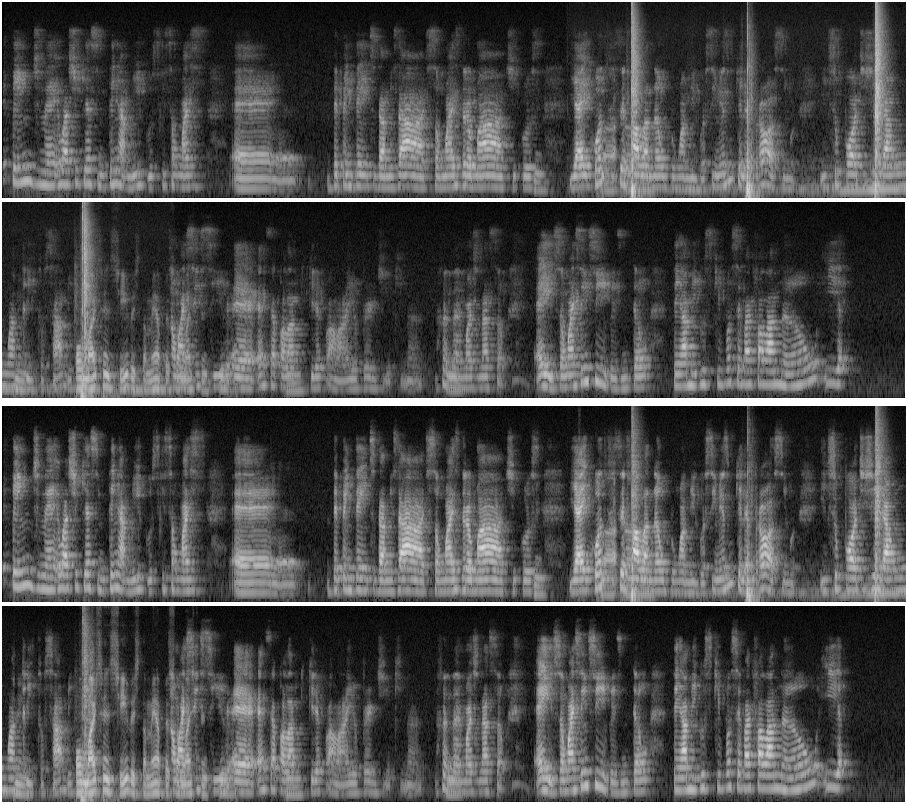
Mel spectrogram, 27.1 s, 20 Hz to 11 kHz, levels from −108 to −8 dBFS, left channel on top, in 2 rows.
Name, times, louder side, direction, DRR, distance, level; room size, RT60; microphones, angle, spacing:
voice 1, 0.0-4.4 5.0-14.6 16.1-19.8 20.2-26.1, right 4 dB, 75° right, 1.3 m, -39 dB
voice 2, 9.0-9.7 13.7-14.0 14.7-17.1 17.8-18.0 20.2-20.5, right 4 dB, 55° right, 0.7 m, -41 dB
sound 1, 9.3-9.7 9.9-16.1, left 7 dB, 40° left, 0.5 m, -39 dB
13.0 x 8.2 x 5.6 m
head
